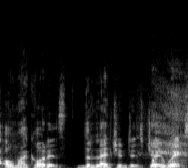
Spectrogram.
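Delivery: ordinary talk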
